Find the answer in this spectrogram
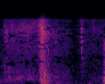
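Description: Handling noise at an open desktop computer case: a soft rustle, then a single sharp knock a little under a second in and a lighter click near the end.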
